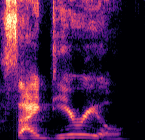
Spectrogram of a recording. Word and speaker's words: sidereal: say about the subject side reel is pronounced side dear real oh really inside dear real sidereal scienterial oh god i'm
